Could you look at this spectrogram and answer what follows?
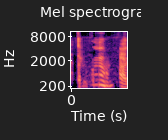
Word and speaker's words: रंभा: च है और बिंदी है, यानी म के रूप में उच्चारण हो रहा है। यानी चंपा आप ऐसे भी लिख सकते थे, चंपा। रंभा, क्या लिखा है दोस्तों?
